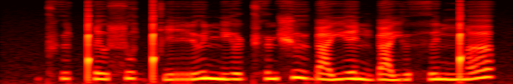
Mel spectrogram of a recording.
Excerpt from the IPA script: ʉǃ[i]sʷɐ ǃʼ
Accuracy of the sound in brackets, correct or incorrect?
incorrect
